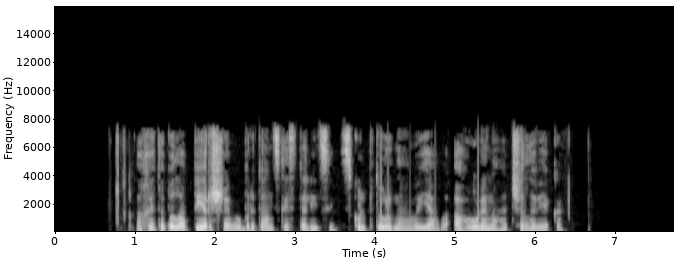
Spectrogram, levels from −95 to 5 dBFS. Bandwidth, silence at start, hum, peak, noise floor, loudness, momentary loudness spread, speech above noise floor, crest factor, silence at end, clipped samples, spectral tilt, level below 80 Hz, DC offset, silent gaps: 8 kHz; 0.75 s; none; -2 dBFS; under -90 dBFS; -19 LUFS; 13 LU; over 71 dB; 20 dB; 1.4 s; under 0.1%; -3.5 dB/octave; -50 dBFS; under 0.1%; none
